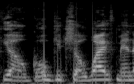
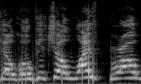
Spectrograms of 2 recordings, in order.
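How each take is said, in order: First: Said in the usual way. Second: Loud, pushy "go get your wife" call; urging friend. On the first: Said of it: "real dude moment when he was like". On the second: Retold or imitated. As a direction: hype up a buddy to go after his wife. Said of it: "I never heard Zell sound so real".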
